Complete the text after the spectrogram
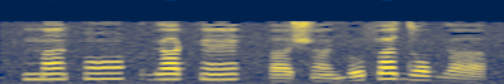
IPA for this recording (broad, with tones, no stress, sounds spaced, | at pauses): m ã˦ k ɔ̃˦ | ɡ a˦ k ɛ̃˦ | a˨ ʃ ã˨ j o˨˦ f a˦ d ɔ˧ ɡ a˨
